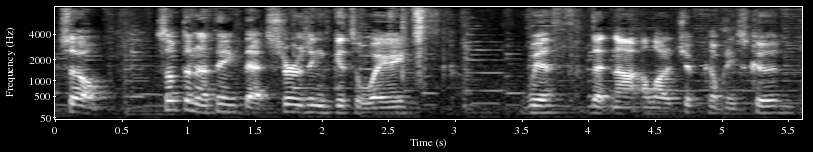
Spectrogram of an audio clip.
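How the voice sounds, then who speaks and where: A man's voice: medium pitch, moderate pace, music in the background. A man hosting a casual food review chat, conversational and putting questions to his co-host. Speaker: host of a snack review show.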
